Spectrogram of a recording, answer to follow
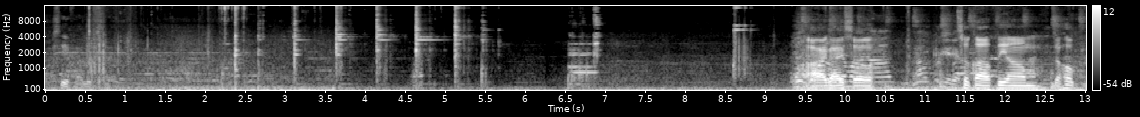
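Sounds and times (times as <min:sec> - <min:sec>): metal tools clinking: 0:02.2 - 0:05.9, 0:06.6 - 0:07.1, 0:08.6 - 0:09.2.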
